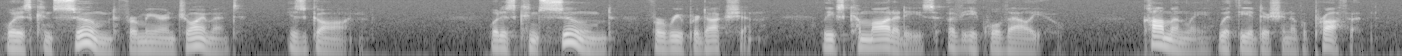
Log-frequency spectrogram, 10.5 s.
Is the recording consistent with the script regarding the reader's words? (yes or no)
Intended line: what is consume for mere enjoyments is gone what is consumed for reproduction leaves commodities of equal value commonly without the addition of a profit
no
